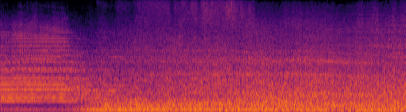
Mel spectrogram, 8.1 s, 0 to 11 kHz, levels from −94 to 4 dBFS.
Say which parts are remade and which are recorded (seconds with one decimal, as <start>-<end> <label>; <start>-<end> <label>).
0.0-2.9 recorded; 2.9-3.5 remade; 3.5-6.2 recorded; 6.2-7.6 remade; 7.6-8.1 recorded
